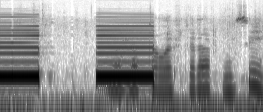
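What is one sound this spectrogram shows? A metal detector beeps in short, steady tones.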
